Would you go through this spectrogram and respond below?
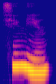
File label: slot fruits female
